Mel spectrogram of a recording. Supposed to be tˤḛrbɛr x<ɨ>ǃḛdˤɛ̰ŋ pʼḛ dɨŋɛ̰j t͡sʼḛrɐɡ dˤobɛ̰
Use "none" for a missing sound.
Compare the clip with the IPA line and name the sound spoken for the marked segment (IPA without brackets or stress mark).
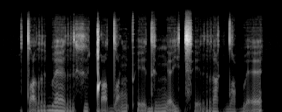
ɨ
